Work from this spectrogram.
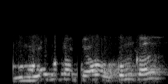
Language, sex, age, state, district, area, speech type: Sindhi, male, 60+, Maharashtra, Mumbai Suburban, urban, conversation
